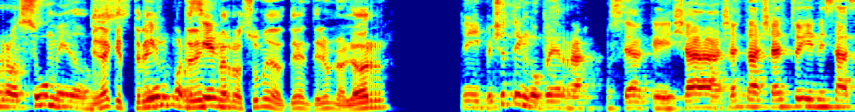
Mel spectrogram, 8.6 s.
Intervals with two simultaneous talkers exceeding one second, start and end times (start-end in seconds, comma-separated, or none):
0.8-2.4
